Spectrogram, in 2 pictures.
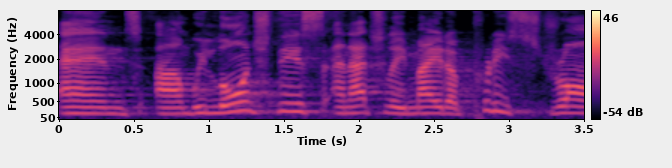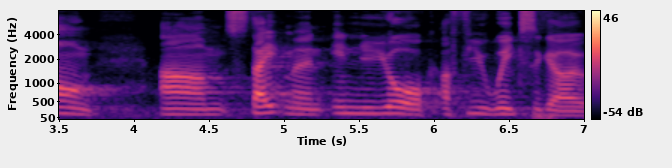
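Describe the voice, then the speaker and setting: In an Australian accent, a man speaks with a high pitch and a bright, sharp tone. The recording is very clean, with a silent background. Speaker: tech company executive. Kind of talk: conference keynote. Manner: casual, filler-heavy.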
